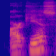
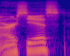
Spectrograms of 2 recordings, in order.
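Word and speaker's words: Arceus: Pokemon Legends um I did want to play archus is that how you say it archus no one knows dude like there it's archus is such a despite online between archus and arus and I I always say archus the official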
